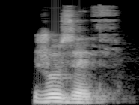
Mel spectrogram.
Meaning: 1. Joseph (biblical figure) 2. a male given name from Hebrew, equivalent to English Joseph
- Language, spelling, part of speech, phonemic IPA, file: French, Joseph, proper noun, /ʒo.zɛf/, LL-Q150 (fra)-Joseph.wav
